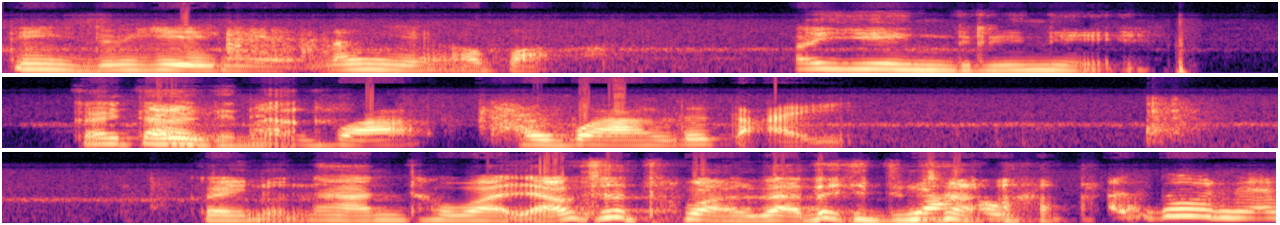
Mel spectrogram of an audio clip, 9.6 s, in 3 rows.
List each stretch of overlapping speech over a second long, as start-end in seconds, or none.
none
